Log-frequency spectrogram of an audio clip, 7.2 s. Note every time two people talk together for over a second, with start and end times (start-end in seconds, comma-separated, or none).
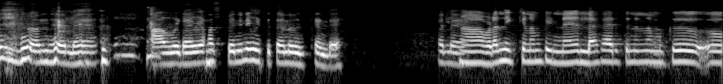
none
